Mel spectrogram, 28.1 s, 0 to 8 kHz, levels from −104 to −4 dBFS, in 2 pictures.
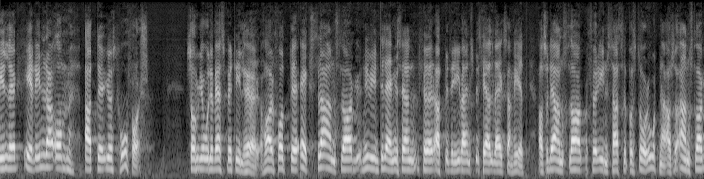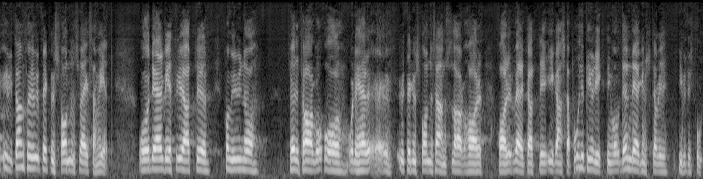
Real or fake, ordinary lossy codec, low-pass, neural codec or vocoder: fake; none; none; codec, 16 kHz, 2 kbps, FreqCodec, larger model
